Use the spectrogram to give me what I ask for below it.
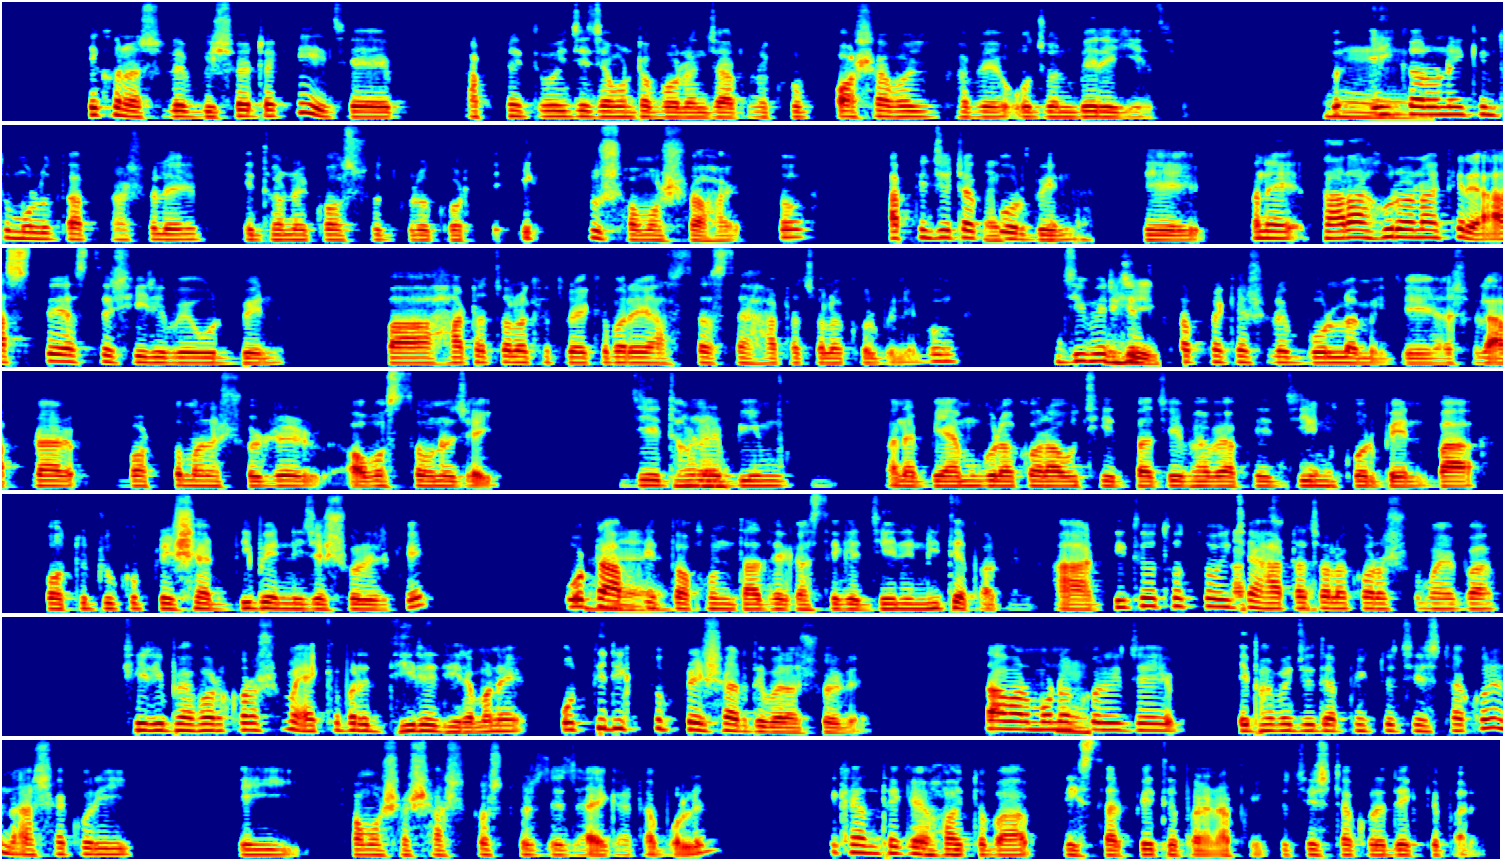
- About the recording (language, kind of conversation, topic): Bengali, advice, জিমে গেলে লজ্জা লাগে এবং আত্মবিশ্বাস কমে যায়—এ সমস্যাটা কীভাবে কাটিয়ে উঠতে পারি?
- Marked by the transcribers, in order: static; "করে" said as "কেরে"; other background noise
